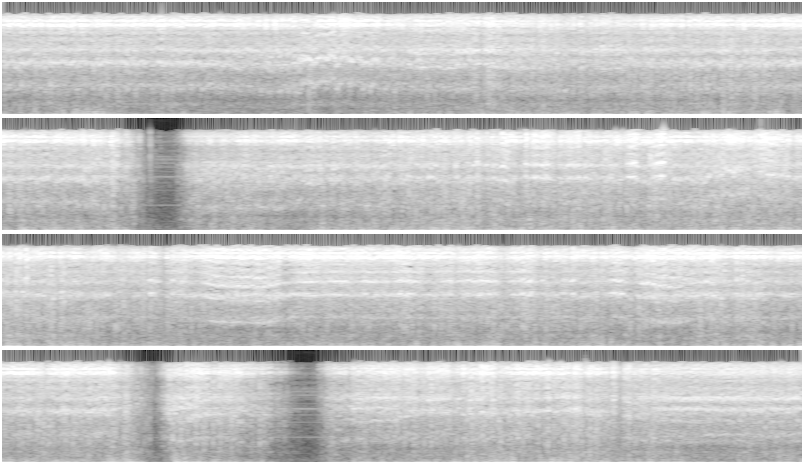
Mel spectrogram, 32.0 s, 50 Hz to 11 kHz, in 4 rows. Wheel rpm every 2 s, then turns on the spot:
230, 230, 220, 220, 190, 160, 220, 240, 250, 230, 230, 230, 190, 90, 210, 210.
none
